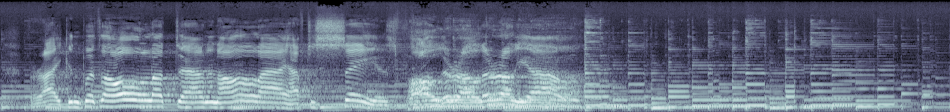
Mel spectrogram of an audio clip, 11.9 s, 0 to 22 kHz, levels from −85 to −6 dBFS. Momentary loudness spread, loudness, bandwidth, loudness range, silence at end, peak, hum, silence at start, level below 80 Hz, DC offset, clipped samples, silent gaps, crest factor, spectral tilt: 10 LU; -16 LUFS; over 20 kHz; 7 LU; 0 s; 0 dBFS; none; 0 s; -52 dBFS; under 0.1%; under 0.1%; none; 16 dB; -4 dB/octave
